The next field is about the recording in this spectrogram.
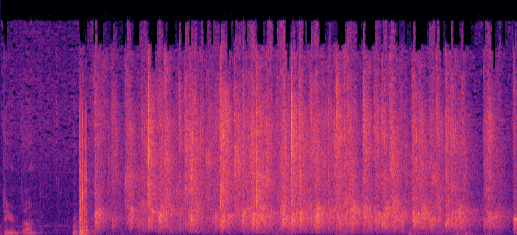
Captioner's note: applause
